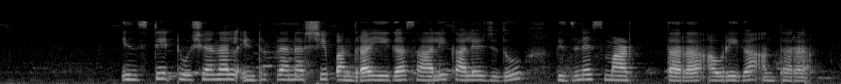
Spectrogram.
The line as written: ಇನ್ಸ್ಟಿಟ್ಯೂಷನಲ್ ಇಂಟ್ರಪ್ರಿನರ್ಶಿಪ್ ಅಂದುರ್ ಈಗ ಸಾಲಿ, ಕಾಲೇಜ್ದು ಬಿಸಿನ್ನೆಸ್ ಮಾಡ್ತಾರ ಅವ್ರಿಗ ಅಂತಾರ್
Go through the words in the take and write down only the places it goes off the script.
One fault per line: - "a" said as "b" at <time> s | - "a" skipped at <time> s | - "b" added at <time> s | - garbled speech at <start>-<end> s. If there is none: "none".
none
